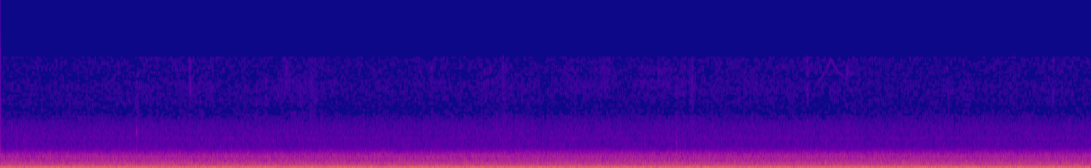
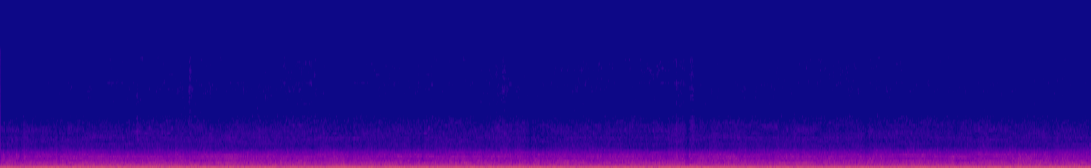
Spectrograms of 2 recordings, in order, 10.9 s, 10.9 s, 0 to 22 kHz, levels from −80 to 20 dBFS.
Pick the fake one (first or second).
second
